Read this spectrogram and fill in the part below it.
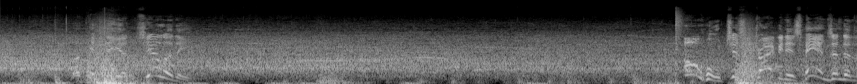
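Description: A body slams down hard onto a wrestling ring mat with a heavy thud.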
